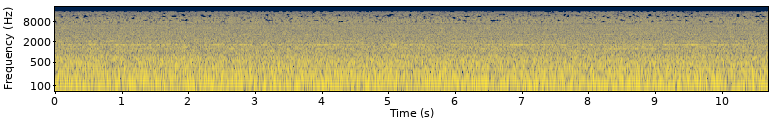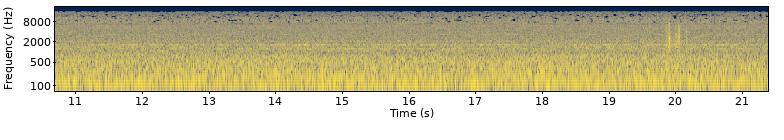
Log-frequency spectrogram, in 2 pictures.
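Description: Jet engines roar in a steady, low hum inside a cockpit.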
